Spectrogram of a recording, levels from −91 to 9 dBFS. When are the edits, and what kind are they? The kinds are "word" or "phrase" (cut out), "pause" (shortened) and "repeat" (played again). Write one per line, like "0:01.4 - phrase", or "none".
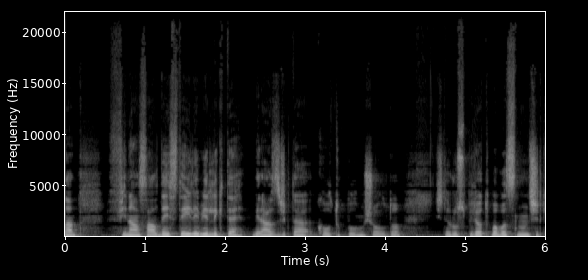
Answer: none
